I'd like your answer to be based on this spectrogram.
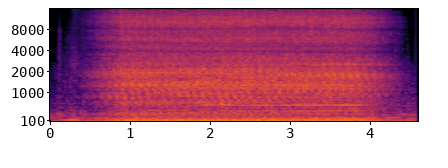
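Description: A David Brown 990 British tractor engine runs steadily at close range, a loud continuous mechanical drone with no voices over it.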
